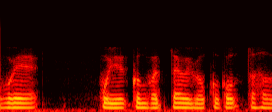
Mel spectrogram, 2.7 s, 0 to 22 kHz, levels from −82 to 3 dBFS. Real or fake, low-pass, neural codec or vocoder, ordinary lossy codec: fake; 7.2 kHz; autoencoder, 22.05 kHz, a latent of 192 numbers a frame, VITS, trained on many speakers; AAC, 16 kbps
